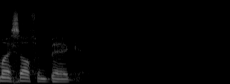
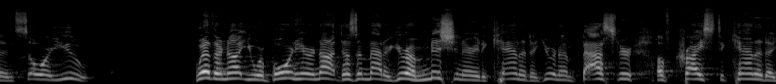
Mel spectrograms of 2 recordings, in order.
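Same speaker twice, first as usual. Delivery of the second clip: louder, emphatic sermon delivery; forceful preaching; 6 semitones higher, 8 dB louder than usual. Real, not acted. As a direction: drive each phrase home to the congregation.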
